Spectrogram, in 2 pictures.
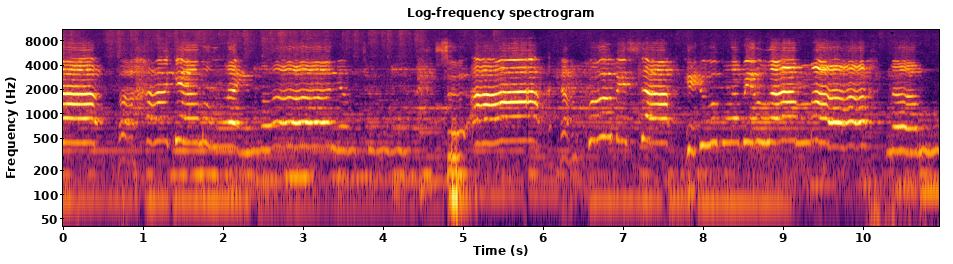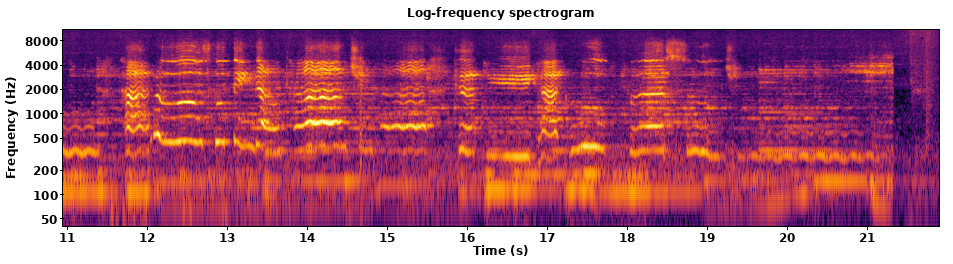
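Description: A woman singing a soft ballad, her melody lines wavering and ornamented, over a low sustained accompaniment.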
